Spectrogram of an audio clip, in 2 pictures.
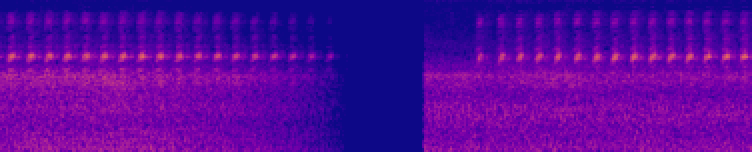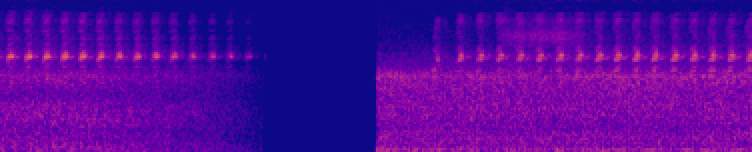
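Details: Moonlit pepper-field chorus of a Japanese tree frog: quick repeated clicking pulses near four per second continue through three stretches separated by short edited silences, with constant low rumble beneath.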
